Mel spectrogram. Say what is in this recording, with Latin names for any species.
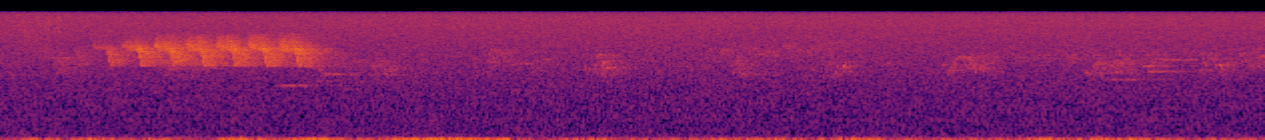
Vireo olivaceus, Seiurus aurocapilla, Catharus guttatus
